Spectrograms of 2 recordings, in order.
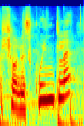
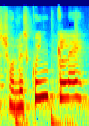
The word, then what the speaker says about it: Xoloitzcuintle: Uno, por supuesto, es el famosísimo Xoloitzcuintle, que por cierto, yo lo pronunciaba mal. Yo decía Xoloitzcuintle y no es con cle, es tle, con T-L-E, ¿no?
